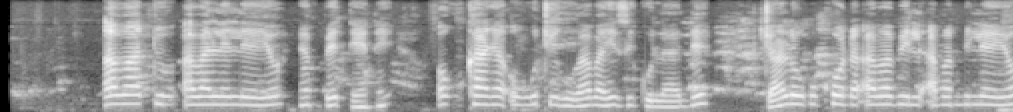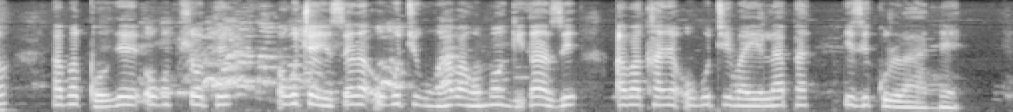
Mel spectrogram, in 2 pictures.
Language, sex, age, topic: North Ndebele, female, 25-35, health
